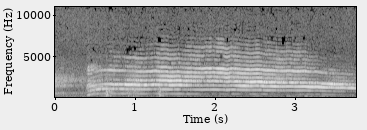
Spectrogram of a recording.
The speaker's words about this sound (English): Oh, my goodness. Great big black cat at the window, rolling its yellow eyes at me. Go away, kitty. Shoo! Scat, cat, Scoop.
